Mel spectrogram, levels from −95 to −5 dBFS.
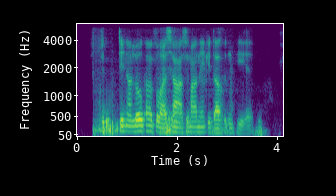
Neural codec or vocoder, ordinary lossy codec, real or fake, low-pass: codec, 16 kHz, 0.8 kbps, ZipCodec; AAC, 48 kbps; fake; 5.4 kHz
